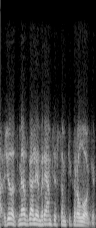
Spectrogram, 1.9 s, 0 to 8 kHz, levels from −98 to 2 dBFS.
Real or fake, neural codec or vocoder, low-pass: real; none; 7.2 kHz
